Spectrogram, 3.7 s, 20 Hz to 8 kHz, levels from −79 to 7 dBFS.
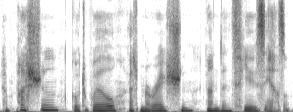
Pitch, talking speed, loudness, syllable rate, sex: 140 Hz, 80 wpm, -18 LUFS, 3.9 syllables/s, male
